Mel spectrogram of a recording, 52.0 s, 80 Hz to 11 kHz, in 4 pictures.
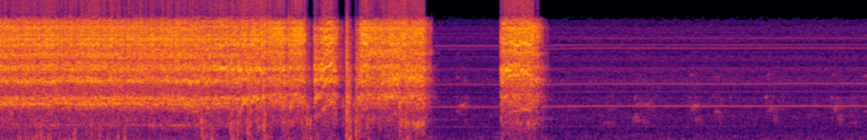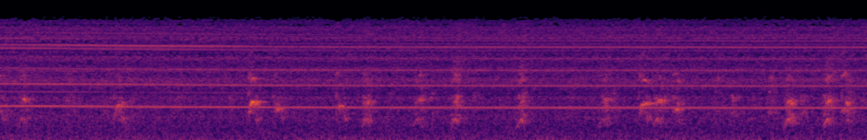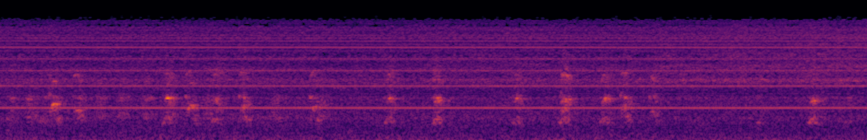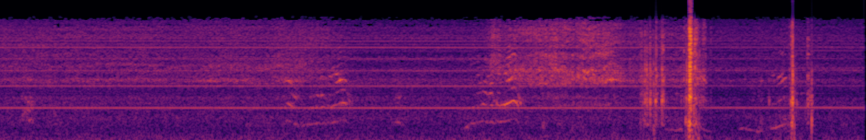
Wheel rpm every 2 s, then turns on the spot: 230, 230, 190, 90, 30, 0, 0, 0, 0, 0, 0, 0, 0, 0, 0, 0, 0, 0, 0, 0, 0, 0, 0, 0, 0, 0.
none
